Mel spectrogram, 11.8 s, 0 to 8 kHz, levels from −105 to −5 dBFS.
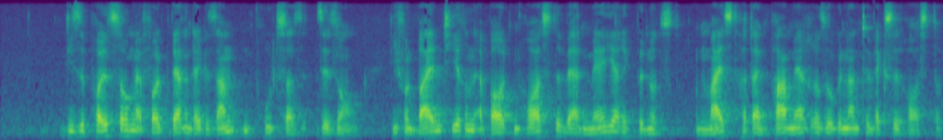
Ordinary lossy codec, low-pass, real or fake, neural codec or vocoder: AAC, 48 kbps; 7.2 kHz; real; none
